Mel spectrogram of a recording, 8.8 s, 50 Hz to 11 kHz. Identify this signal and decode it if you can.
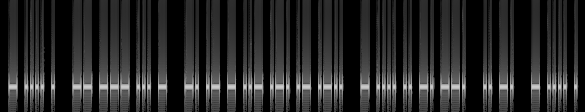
Morse code, heard as a keyed tone, about 28 wpm, 700 Hz. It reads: THE MOST NATURAL THING IN THE
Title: Sentences from Top 1000 Words - Review Part 4 - 30wpm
